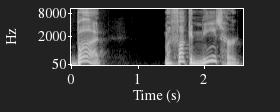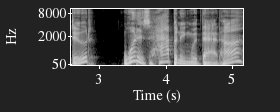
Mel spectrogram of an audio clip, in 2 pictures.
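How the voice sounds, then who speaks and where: Over a silent background in a very clean recording, a man with vocal fry speaks at a fairly slow pace in an animated tone, his pitch swinging very widely, the sound dry and close with no echo. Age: 20s. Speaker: comedian. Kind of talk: comedic podcast rant.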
